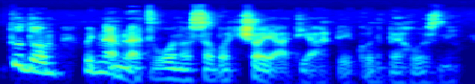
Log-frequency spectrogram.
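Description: A small girl's voice, pitched far above the reader's own and swinging up and down, whiny and pleading, as a male storyteller puts her on. It has a husky, gravelly edge, like a storybook read aloud. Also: sing-song, heavily acted. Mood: sulky. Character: worried little girl, kindergartener.

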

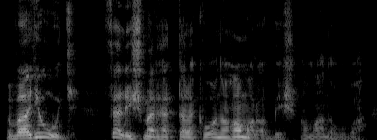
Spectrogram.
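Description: A man voicing an earnest young male elf in a children's storybook, a gentle searcher of lost things. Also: deep voice, big pitch swings, husky, heavily acted. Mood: friendly.

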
